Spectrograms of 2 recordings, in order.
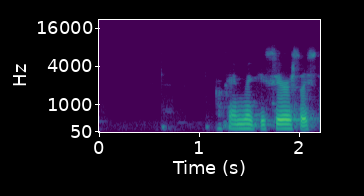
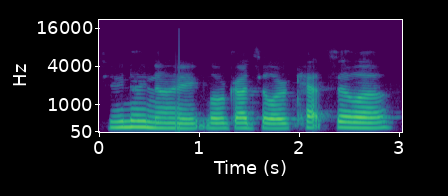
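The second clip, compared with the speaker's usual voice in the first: sing-song pet voice, slow and a bit louder; pet-talk voice; 3 semitones higher, 4 dB louder than usual. Real, not acted. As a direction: croon a bedtime goodnight to the cat. Talking to cat at bedtime.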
